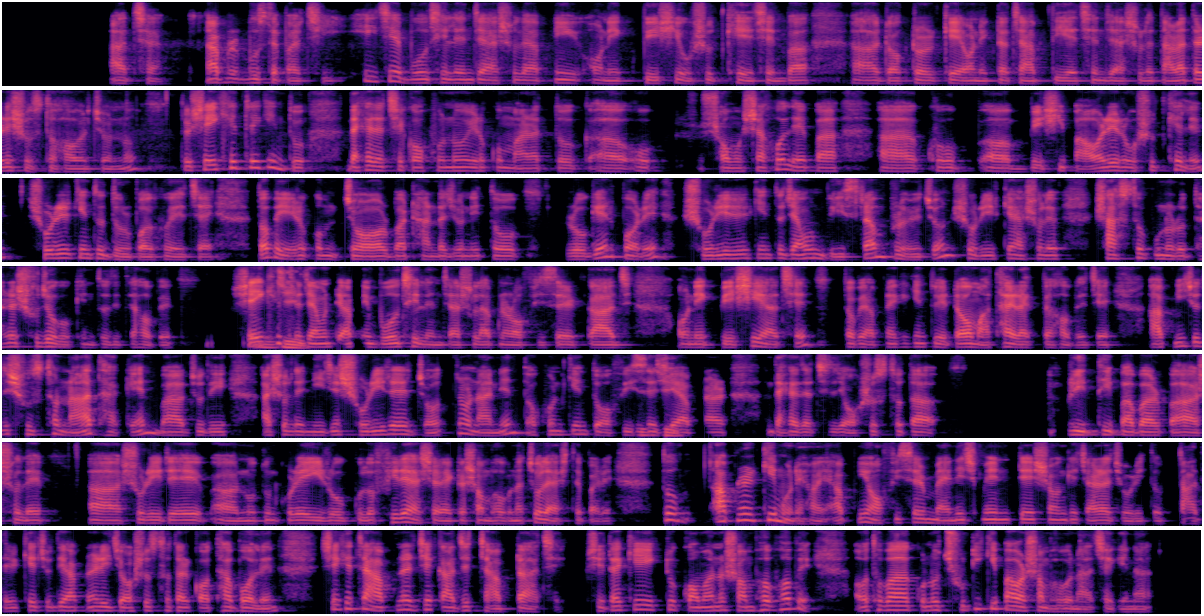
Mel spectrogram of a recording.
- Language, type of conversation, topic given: Bengali, advice, অসুস্থতার পর শরীর ঠিকমতো বিশ্রাম নিয়ে সেরে উঠছে না কেন?
- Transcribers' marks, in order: none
